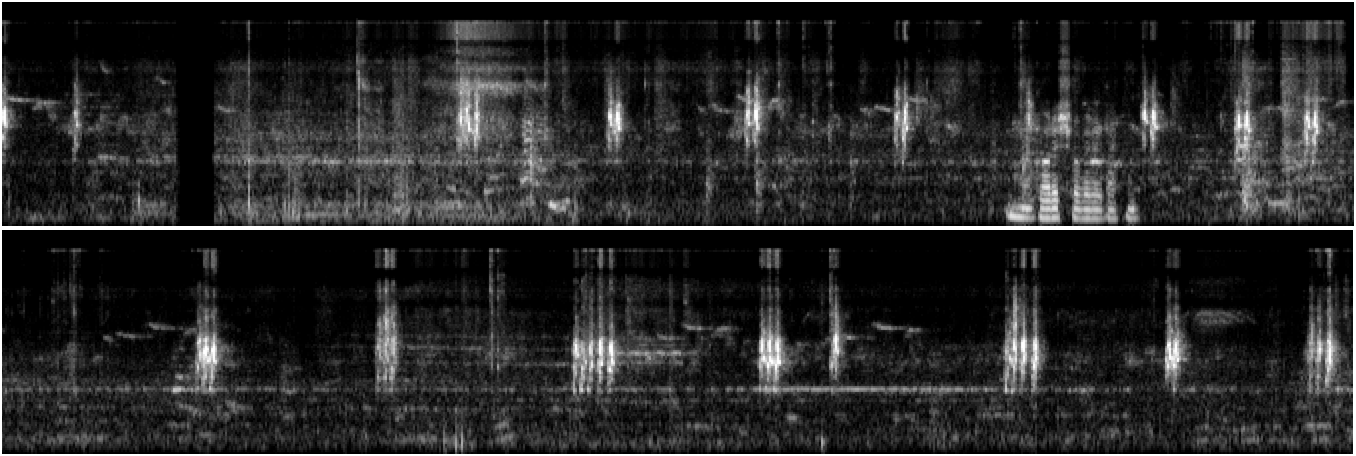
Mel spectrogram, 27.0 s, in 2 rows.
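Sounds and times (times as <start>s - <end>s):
pet bird chirping: 4.4s - 6.4s, 7.0s - 9.4s, 11.4s - 13.4s, 14.2s - 15.9s, 17.2s - 17.6s, 19.2s - 22.5s, 23.5s - 24.0s, 25.1s - 25.6s, 26.5s - 27.0s.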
